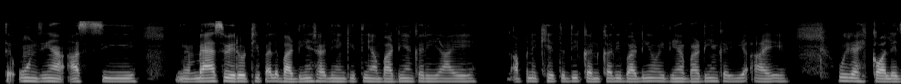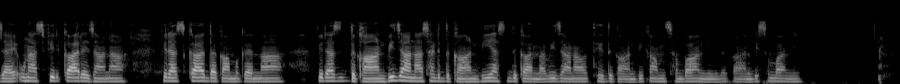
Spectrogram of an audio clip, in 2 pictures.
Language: Dogri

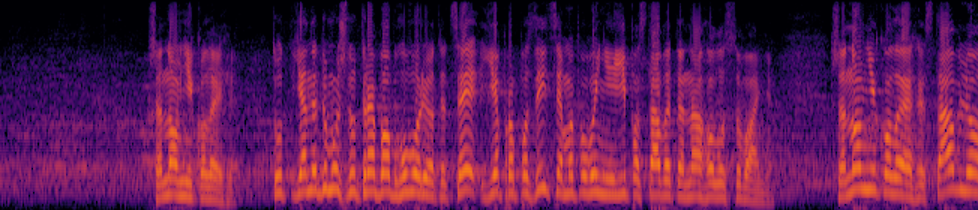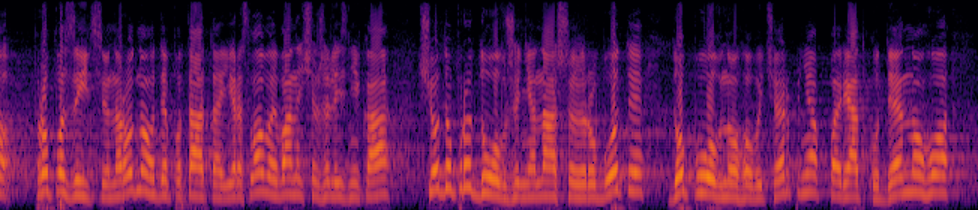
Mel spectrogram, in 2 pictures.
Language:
Ukrainian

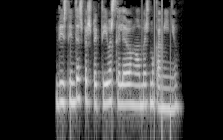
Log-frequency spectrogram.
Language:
Galician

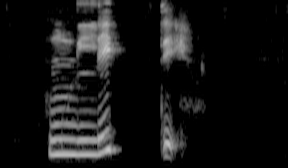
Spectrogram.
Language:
Icelandic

